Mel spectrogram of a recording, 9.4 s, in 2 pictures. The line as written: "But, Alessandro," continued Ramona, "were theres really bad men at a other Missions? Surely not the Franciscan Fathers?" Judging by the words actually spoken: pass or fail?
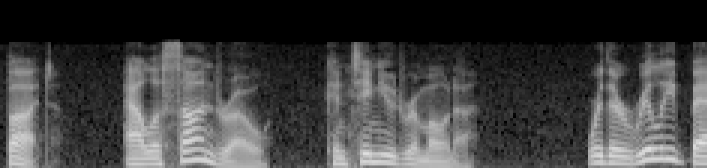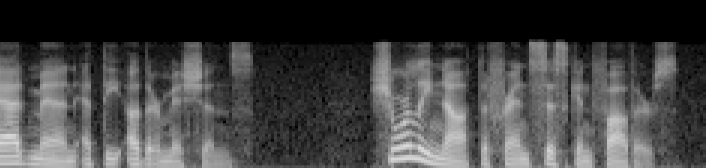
fail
